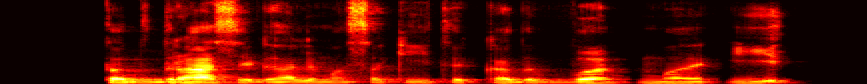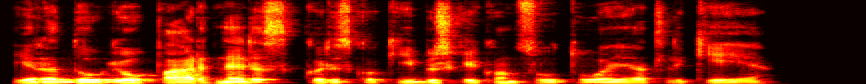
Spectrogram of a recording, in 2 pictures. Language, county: Lithuanian, Šiauliai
